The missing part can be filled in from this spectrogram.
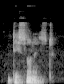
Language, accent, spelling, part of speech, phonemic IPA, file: English, Southern England, dishonest, adjective, /dɪˈsɒnɪst/, LL-Q1860 (eng)-dishonest.wav
- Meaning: 1. Not honest; shoddy 2. Interfering with honesty 3. Dishonorable; shameful; indecent; unchaste; lewd 4. Dishonoured; disgraced; disfigured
